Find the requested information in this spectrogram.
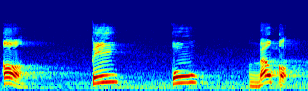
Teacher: Huruf qaf diucapkan dengan cara menyentuhkan pangkal lidah kita dengan langit-langit bagian belakang.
